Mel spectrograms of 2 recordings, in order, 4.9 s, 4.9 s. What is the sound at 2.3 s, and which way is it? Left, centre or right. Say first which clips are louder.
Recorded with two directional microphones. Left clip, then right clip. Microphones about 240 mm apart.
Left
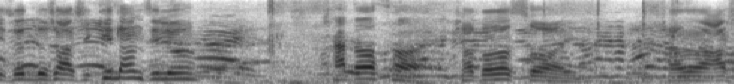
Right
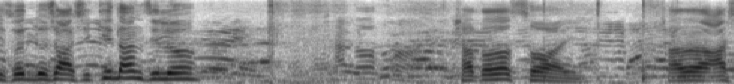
Speech: left 12 dB; left.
